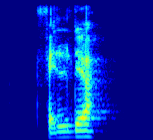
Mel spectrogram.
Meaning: nominative/accusative/genitive plural of Feld (“field”)
- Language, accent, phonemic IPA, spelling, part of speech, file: German, Austria, /ˈfɛldɐ/, Felder, noun, De-at-Felder.ogg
